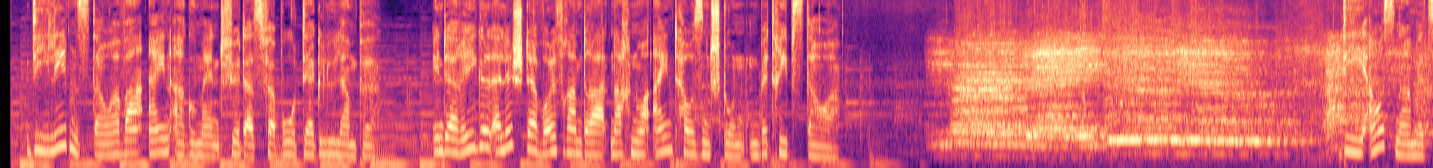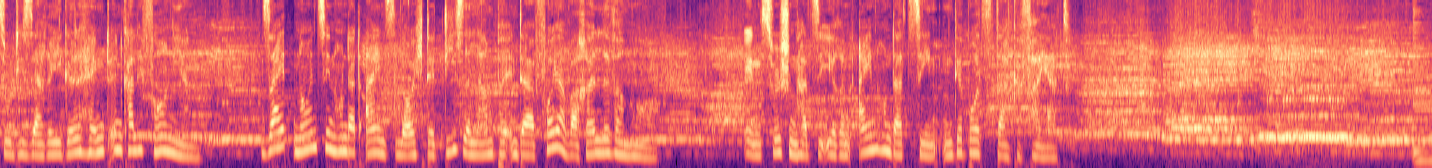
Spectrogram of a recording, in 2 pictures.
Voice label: Doku; dokus; SPIEGEL TV; Ausgebrannt Vom Ende der Gluehbirne

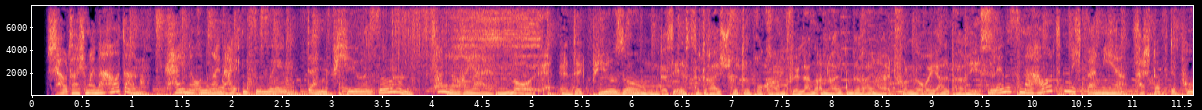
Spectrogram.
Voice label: TV-Spot, werbung; L-Oreal; Pure Zone

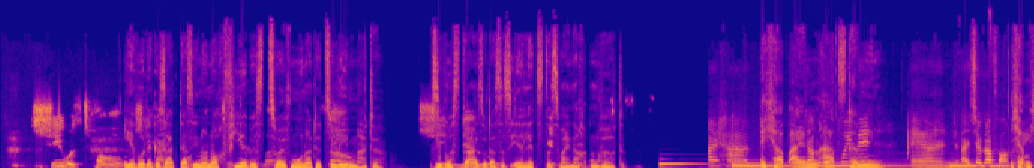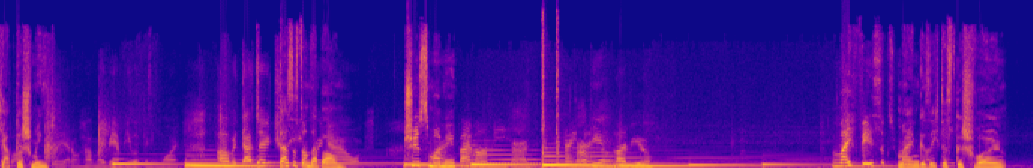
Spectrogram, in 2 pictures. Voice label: Voiceover 2 Rollen Mutter und Tochter; WDR; Mein Krebstagebuch

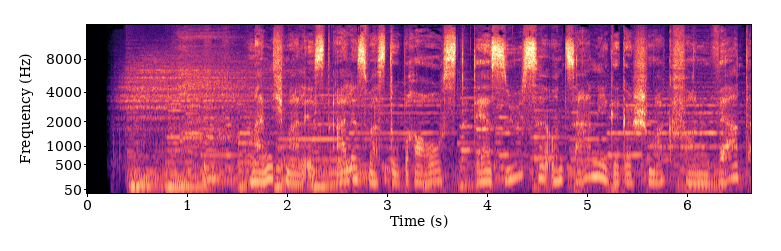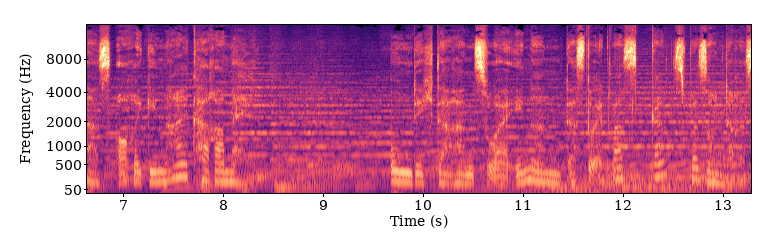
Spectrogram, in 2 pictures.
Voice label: TV-Spot; Werther s Original

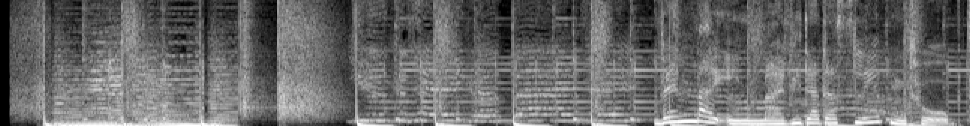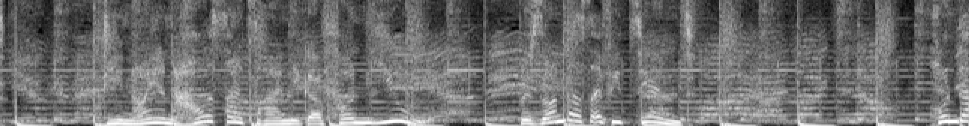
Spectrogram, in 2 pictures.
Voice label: TV-Spot, werbung

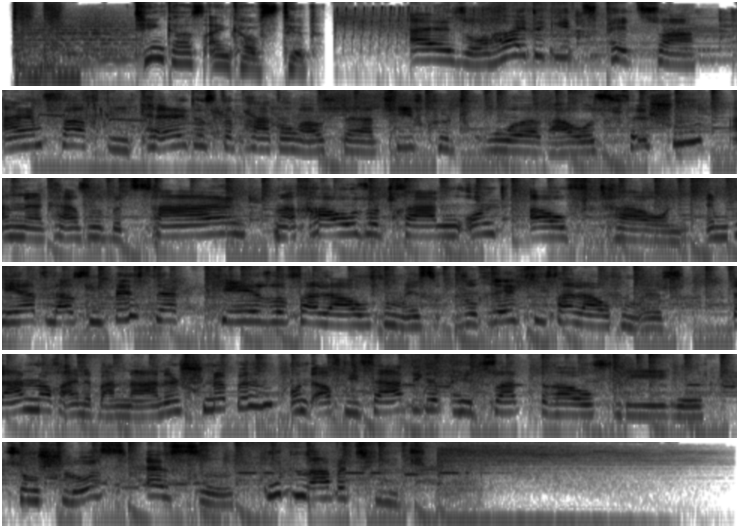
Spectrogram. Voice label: Kinderstimme; Tinkas Einkaufstipp

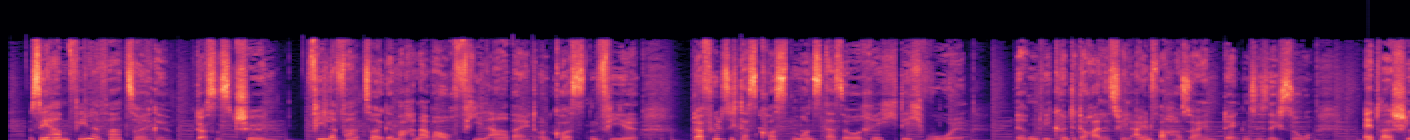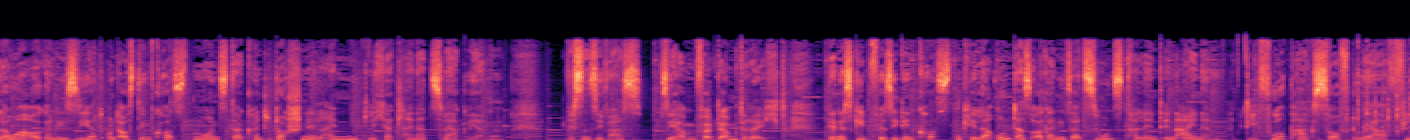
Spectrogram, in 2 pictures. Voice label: Erklaerfilm; imagefilme; Fleet Expert

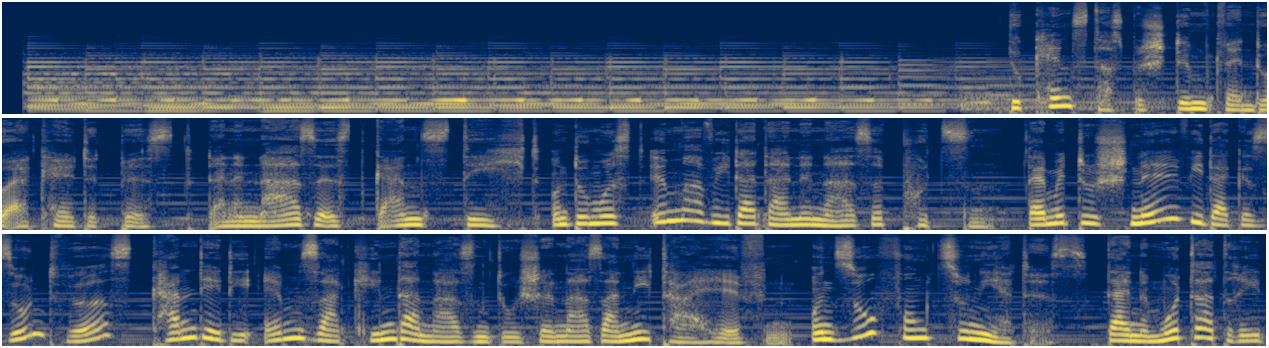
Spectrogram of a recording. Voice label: Erklaerfilm; imagefilme; Emser Kindernasendusche

